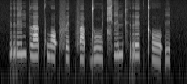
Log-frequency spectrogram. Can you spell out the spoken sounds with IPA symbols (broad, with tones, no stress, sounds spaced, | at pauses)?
r i˥˩ n p l a˦˥ t̚ k w ɔ˨˩ ʔ f e˨˩ k̚ f a˨˩ p̚ d uː˨˩ t͡ɕʰ i˥˩ n kʰ r e˥˩ k̚ tʰ oː˩˦ ʔ i˨˩ t̚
